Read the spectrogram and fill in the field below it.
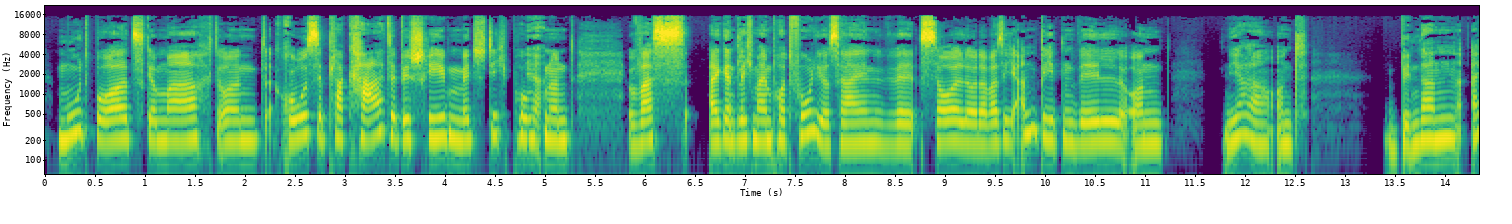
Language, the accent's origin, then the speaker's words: German; Bavaria, Germany; now in Kochel, Germany; Ich bin in einem fränkischen Dorf aufgewachsen. Ein ganz kleines Dorf.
